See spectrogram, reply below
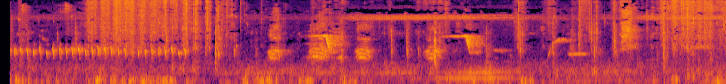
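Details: Australian corellas give harsh, grating screeches and rapid chattering, several birds calling over one another, with low rumbling wind noise underneath.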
